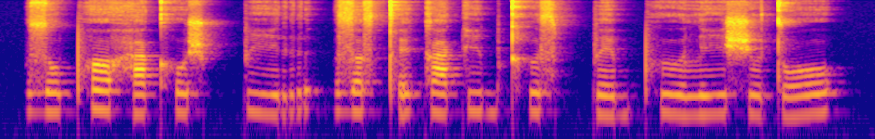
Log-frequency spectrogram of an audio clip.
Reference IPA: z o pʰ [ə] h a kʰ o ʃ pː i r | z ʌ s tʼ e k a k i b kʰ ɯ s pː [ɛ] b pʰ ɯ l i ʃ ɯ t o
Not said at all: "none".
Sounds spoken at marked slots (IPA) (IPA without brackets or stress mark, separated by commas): ʌ, e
